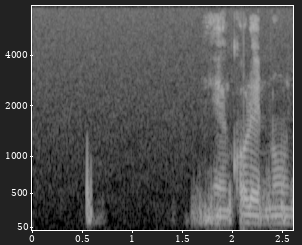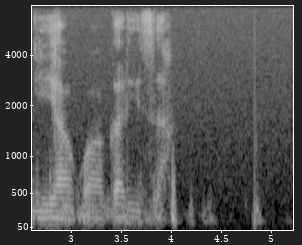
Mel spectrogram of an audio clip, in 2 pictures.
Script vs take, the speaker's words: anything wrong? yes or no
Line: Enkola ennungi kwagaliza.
yes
